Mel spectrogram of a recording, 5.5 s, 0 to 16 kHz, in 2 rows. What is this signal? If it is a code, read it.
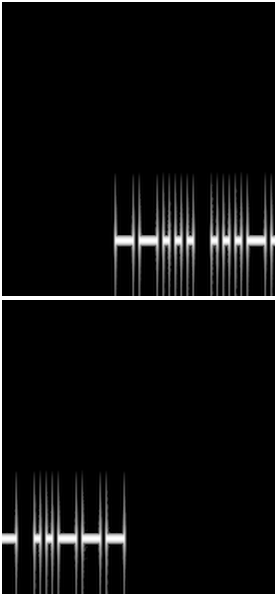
Morse code, heard as a keyed tone, about 20 wpm, 700 Hz. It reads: 732
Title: Numbers - 3-Digit 20wpm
